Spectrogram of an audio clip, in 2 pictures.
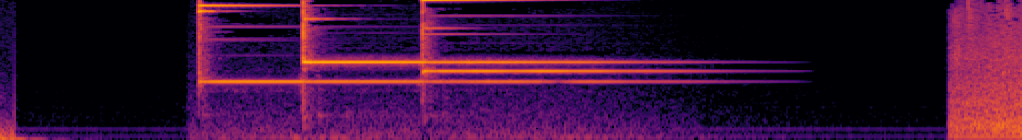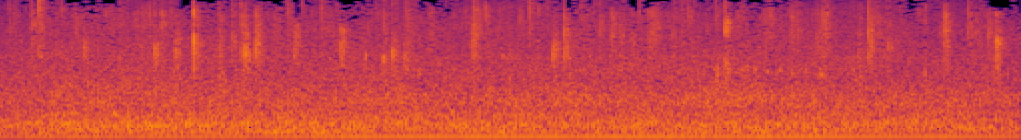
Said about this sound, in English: It started to rain.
